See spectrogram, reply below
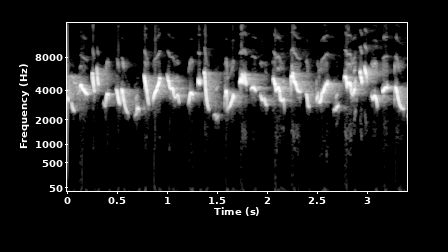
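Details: Kecial kuning, Lombok-style lure song meant to prompt silent birds to answer: a continuous, fast, high twittering of sliding chirps and short trills, packed closely together without pause.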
